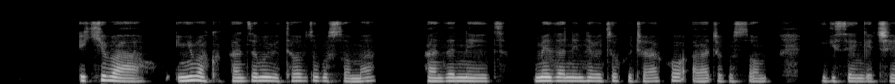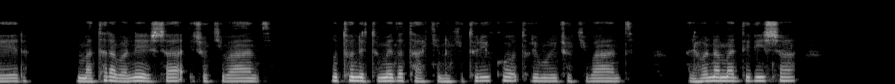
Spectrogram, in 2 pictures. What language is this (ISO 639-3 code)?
run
